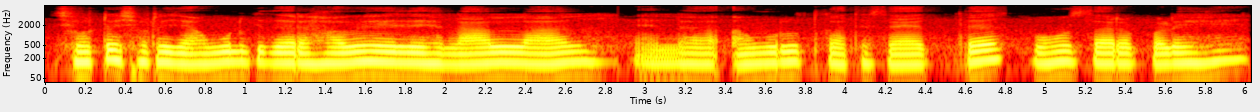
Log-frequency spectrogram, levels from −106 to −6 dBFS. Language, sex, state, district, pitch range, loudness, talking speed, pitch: Chhattisgarhi, male, Chhattisgarh, Korba, 140-160 Hz, -23 LUFS, 180 wpm, 150 Hz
